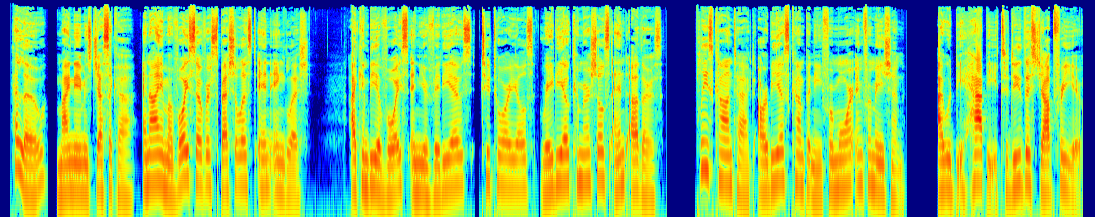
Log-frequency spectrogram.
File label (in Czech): Americký dabing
